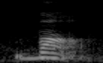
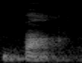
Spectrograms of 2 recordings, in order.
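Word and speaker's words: bough: But if we take this example, bow, B-O-U-G-H, again the last letters are O-U-G-H, but it is pronounced as bow.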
